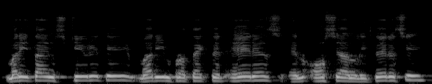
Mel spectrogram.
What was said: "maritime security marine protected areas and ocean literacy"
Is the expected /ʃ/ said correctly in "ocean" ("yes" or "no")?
no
